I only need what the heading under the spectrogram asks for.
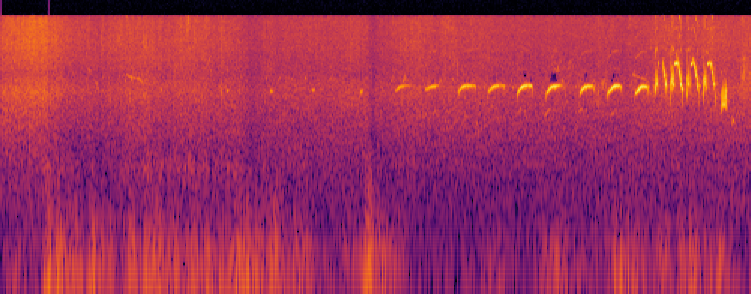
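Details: A white-spotted bluethroat (Luscinia svecia cyanecula) singing from high in giant hogweed gives a quick run of high, thin repeated notes, then ends with a buzzy, rattling flourish, over steady low wind rumble.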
